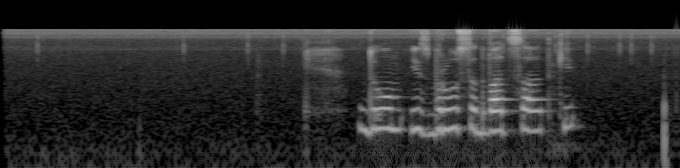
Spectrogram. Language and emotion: Russian, sad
